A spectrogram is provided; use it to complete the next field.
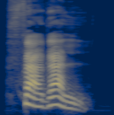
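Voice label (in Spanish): "zagal", Spanish, female; mekanta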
